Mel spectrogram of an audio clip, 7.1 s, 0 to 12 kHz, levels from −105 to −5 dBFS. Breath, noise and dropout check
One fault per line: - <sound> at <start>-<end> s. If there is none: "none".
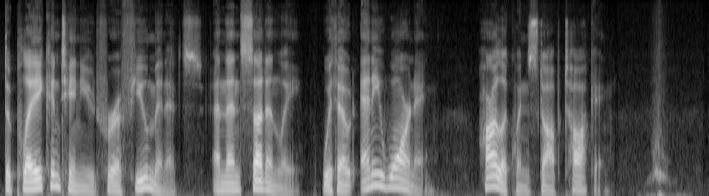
- whoosh at 6.4-6.9 s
